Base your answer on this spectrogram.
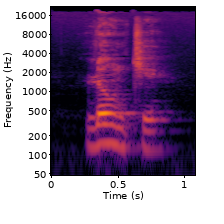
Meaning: diminutive of loon
- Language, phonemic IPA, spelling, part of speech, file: Dutch, /ˈloncə/, loontje, noun, Nl-loontje.ogg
